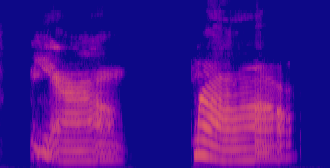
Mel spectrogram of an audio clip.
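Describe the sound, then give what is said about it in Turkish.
A voice imitates the crying wail of Wilbur, a cat in a story, with rain dripping from his whiskers, in two drawn-out, whiny cries of about a second each, separated by a short pause. The voice is fairly loud, with nothing else around it. “diye ağlıyordu.”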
